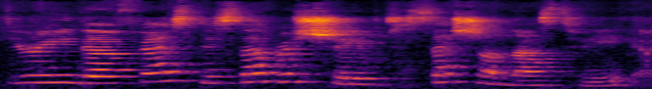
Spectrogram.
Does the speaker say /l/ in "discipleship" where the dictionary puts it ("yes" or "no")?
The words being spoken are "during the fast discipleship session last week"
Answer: no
